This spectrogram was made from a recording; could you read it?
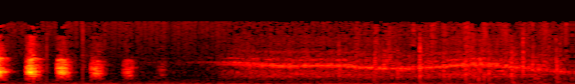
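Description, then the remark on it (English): Five quick barks from a dog called King in a steady rhythm, each fainter than the last, followed after a pause by a long, wavering high-pitched whine that holds steady to the end. No one speaks. “Do you think King will hurt the pups if we let him come in?”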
